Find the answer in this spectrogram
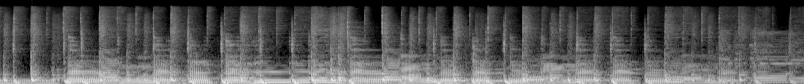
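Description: Background music with bass and guitar over a steady beat.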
